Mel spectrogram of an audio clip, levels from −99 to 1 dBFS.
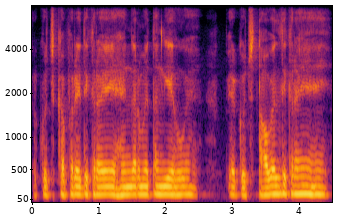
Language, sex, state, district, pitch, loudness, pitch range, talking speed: Hindi, male, Arunachal Pradesh, Lower Dibang Valley, 120 Hz, -15 LUFS, 115-125 Hz, 185 wpm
